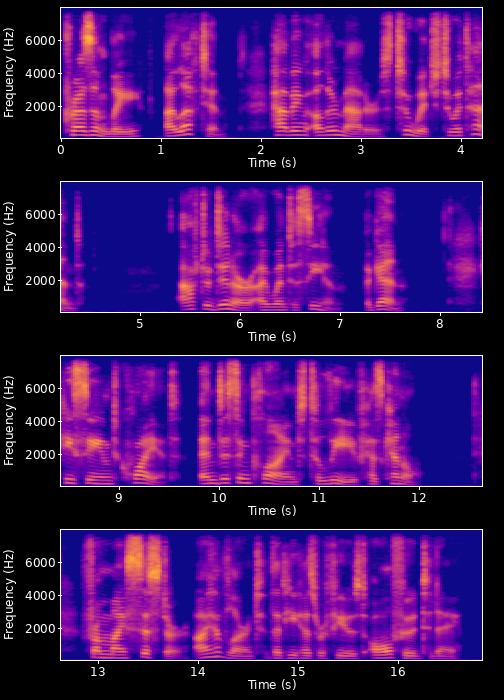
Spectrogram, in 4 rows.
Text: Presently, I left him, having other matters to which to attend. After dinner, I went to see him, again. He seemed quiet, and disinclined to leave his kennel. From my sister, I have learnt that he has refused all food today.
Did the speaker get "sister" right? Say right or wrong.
right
